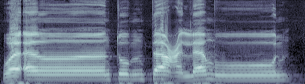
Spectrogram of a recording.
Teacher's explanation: نون ساکن کے بعد تا ہے، اخفا کیجیے گا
